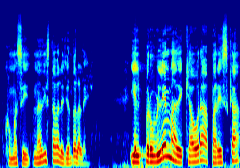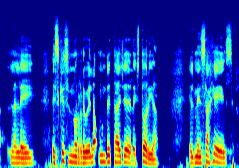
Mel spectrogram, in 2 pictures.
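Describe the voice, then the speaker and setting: Guy preaching, kinda higher voice, chatty sermon, keeps asking the crowd questions. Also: darkish tone. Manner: conversational preaching, rhetorical questions to the congregation; rises to emphatic peaks on key points. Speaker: pastor.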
